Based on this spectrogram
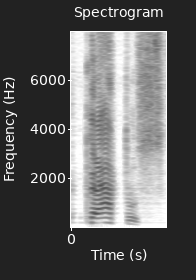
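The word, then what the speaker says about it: κράτος: Essa palavra apeguemo-nos, esse termo, ele é do grego e no grego ele se pronuncia cratos, que é força, vigor, uma ação poderosa.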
